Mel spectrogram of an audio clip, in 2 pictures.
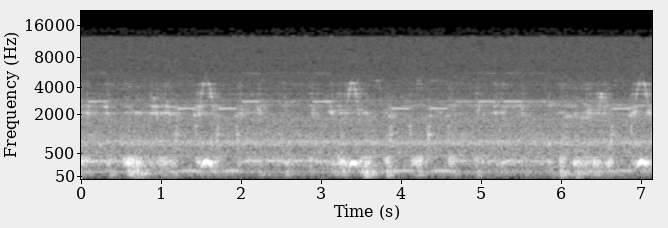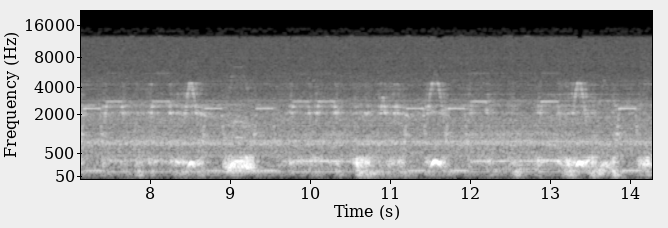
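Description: A 3D printer's stepper motors whir and buzz in changing tones as the print head moves.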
